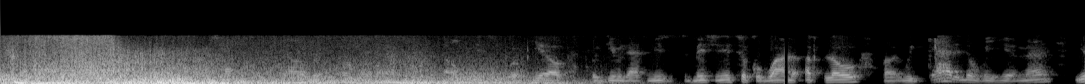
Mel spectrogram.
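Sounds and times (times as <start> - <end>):
bomb explosion sound effect: 0.0 - 6.4
speech: 6.4 - 10.8.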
